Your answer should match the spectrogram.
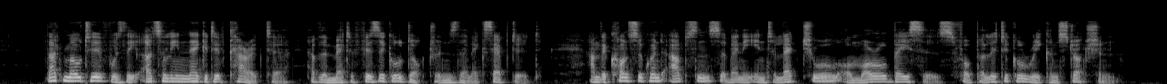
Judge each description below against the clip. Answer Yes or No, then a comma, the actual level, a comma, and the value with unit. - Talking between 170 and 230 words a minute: No, slow, 135 wpm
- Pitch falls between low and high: No, low, 120 Hz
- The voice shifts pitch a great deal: Yes, wide, 6.0 semitones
